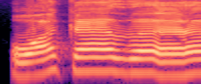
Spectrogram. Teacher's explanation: জালের উচ্চারণটা একদম নরম পাতলা হবে, জিহ্বার মাথা উপরের দাঁতের মাথার সাথে লাগবে জালের উচ্চারণটা করার সময়।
